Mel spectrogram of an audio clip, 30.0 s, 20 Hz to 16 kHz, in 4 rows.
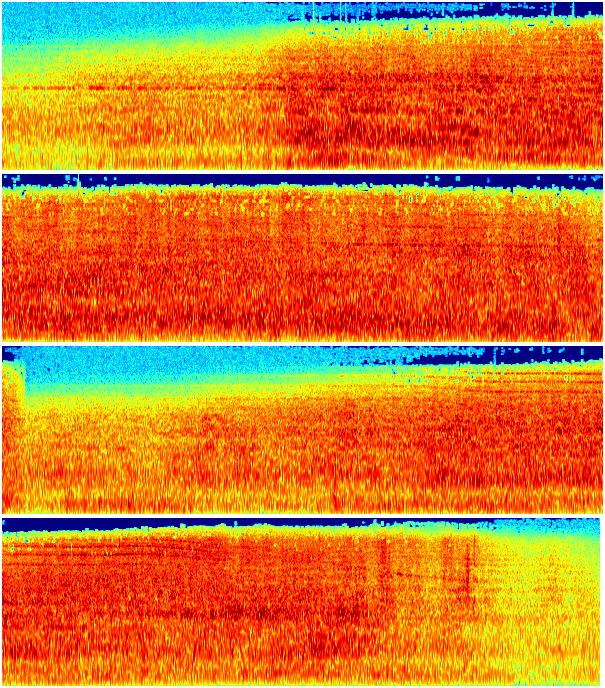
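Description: Southwest Boeing 737 jet engines at takeoff thrust as the airliner climbs out, building up over the first few seconds with a sweeping, phasing sound. This cuts off suddenly about halfway through to a second Boeing 737 on approach with its gear down: engine noise with a thin high whine.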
